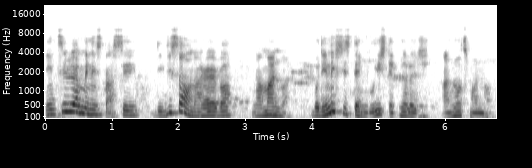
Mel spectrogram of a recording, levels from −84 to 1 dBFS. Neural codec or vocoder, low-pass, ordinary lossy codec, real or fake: codec, 16 kHz, 4 kbps, X-Codec, HuBERT features, trained on balanced general audio; 7.2 kHz; Opus, 24 kbps; fake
